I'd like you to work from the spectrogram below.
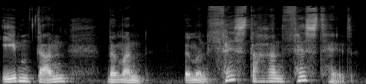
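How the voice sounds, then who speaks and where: A man hosting a fitness podcast in a plain-spoken, motivational way, recorded on poor low-quality audio while on vacation. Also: big pitch swings, a little slow, warm tone, breathy edge. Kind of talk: casual podcast monologue.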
